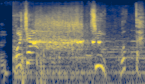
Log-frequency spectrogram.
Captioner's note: tires screech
